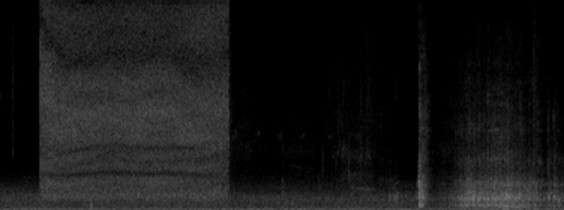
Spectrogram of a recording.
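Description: A pump sprayer misting car wash product onto a vehicle gives a steady, loud hiss for a few seconds, then stops, followed by a short burst and a softer, broader spray near the end.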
